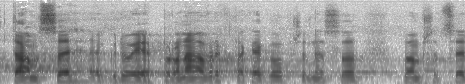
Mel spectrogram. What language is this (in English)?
Czech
